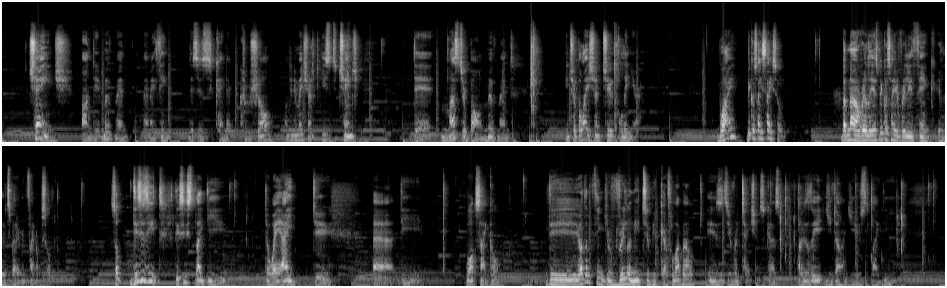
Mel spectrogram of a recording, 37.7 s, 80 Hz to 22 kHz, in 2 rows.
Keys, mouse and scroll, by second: 6.5 space, 7.2 space, 7.8 click, 12.6 t, 14.0 click, 16.1 click, 16.1 space, 18.1 shift+middle click, 20.8-22.2 scroll down 1, 23.6 click, 29.2 shift+middle click, 29.2 click, 29.2-32.1 scroll down 4, 29.2 KP_Decimal, 32.8 middle click, 32.8 click, 34.7 shift+middle click, 35.0 middle click, 35.8 click, 36.3 click, 36.5 middle click.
